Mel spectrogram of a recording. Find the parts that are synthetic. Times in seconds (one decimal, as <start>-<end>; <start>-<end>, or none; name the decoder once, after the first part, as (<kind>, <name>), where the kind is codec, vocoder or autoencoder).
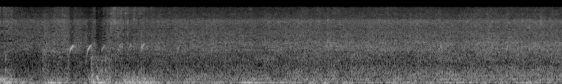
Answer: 1.3-2.6 (vocoder, Vocos); 3.2-3.6; 5.0-5.6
